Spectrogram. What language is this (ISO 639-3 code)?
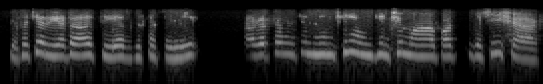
kas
